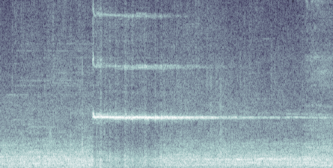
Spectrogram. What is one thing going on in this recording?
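A referee blows a sharp whistle in a large echoing hall.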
